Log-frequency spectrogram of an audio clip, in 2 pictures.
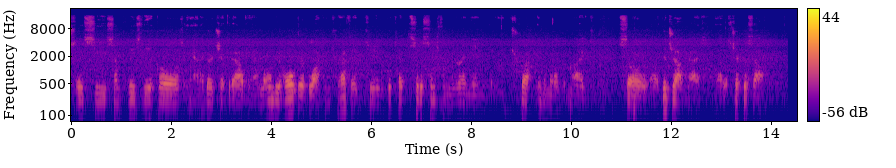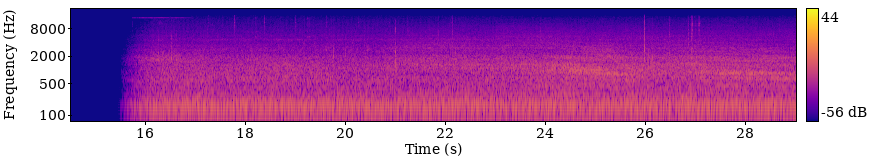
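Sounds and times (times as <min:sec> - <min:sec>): road noise: 0:15.5 - 0:29.0
vehicle engine idling: 0:15.6 - 0:29.0.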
